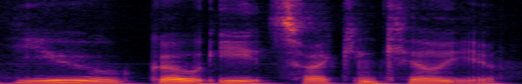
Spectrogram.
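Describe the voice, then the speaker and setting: A woman's voice: low-pitched, normal speed, dark tone, slightly rough. A woman live streamer chatting casually while gaming, swearing freely and exasperated with the game.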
